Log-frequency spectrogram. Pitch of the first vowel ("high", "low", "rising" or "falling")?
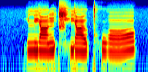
rising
